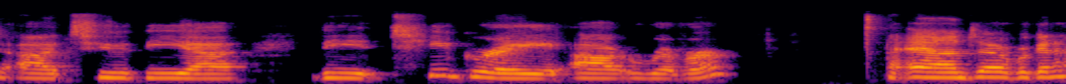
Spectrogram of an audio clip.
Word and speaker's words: Tigre: river delta um it the word kind of looks like tiger t-i-g-r-e uh the pronunciation teagray although interestingly enough uh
